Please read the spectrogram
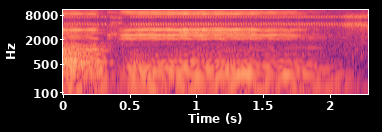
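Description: A group of voices singing a worship song together, gliding into one long held note.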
